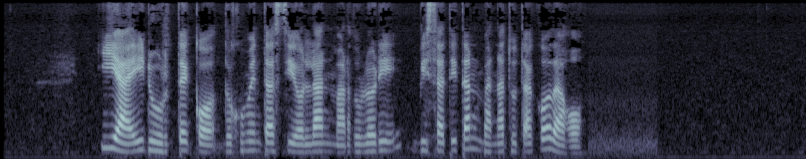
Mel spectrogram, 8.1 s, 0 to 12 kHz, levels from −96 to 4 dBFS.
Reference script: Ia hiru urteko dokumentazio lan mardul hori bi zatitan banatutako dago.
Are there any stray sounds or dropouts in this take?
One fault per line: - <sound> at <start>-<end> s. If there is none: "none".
none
